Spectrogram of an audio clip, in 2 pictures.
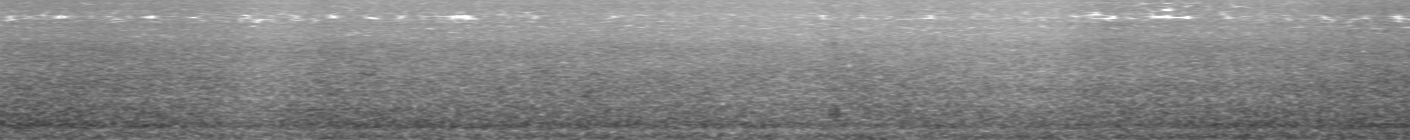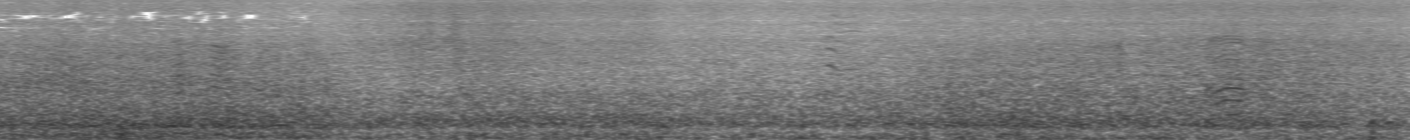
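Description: Steady wash of surf on the beach, with wind buffeting the microphone.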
